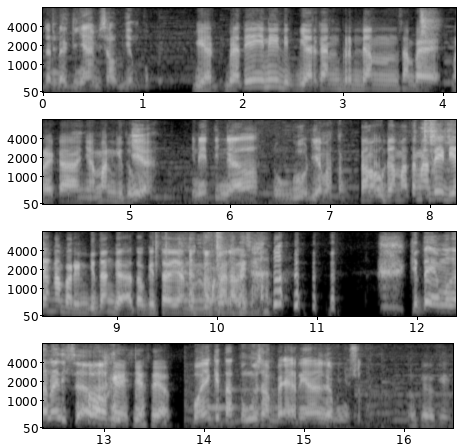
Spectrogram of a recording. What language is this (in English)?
Indonesian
